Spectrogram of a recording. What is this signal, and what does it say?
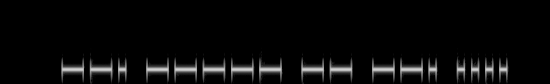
Morse code, heard as a keyed tone, about 17 wpm, 700 Hz. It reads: G0MGH
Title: DXCC-100 Call Signs - 5 Characters - Repeated 2x - 17wpm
